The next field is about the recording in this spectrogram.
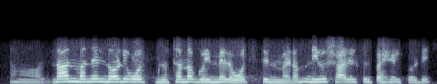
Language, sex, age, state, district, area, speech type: Kannada, female, 18-30, Karnataka, Davanagere, rural, conversation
